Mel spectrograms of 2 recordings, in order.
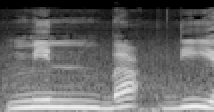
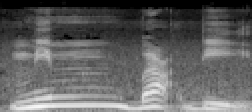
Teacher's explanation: nun sukun dan nun sukunnya itu diganti menjadi huruf mim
